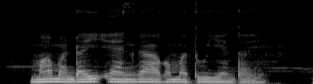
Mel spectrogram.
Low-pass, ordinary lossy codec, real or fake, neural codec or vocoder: 19.8 kHz; MP3, 96 kbps; real; none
